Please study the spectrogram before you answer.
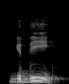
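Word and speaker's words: גדי: But it also represents an I vowel, like in the word for goat, gdi, gdi, gimel dalet yud, gdi.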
